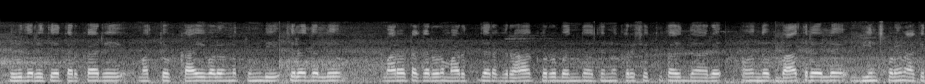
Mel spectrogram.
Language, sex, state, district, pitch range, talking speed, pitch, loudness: Kannada, male, Karnataka, Shimoga, 170-175 Hz, 110 wpm, 170 Hz, -14 LUFS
